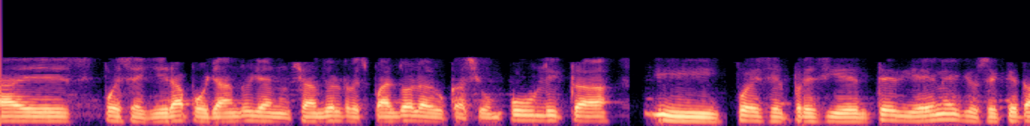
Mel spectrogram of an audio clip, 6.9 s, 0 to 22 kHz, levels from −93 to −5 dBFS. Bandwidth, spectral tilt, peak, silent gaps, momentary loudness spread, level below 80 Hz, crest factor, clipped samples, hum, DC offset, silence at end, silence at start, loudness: 4.1 kHz; -13 dB/octave; 0 dBFS; none; 5 LU; -52 dBFS; 14 dB; under 0.1%; none; under 0.1%; 0 s; 0 s; -15 LUFS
